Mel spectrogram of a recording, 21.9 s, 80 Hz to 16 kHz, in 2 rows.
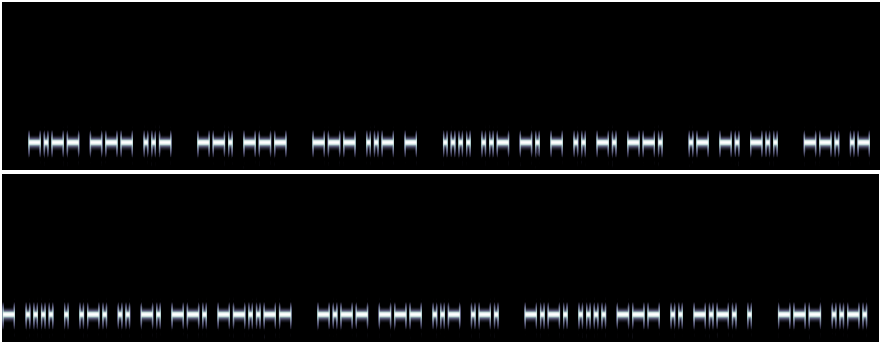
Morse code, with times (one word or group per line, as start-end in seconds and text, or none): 0.3-2.1 YOU
2.5-3.5 GO
3.9-5.2 OUT
5.5-8.3 HUNTING
8.6-9.7 AND
10.0-14.6 GATHERING,
14.9-17.2 YOUR
17.5-20.3 CHOICE
20.7-21.8 OF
